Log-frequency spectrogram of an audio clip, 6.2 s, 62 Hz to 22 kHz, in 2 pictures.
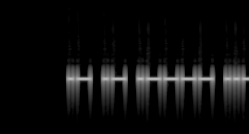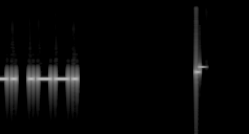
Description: Morse code, heard as a keyed tone, about 22 wpm, 700 Hz. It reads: AA1FP
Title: USA Call Signs - 5 Characters - 2x Character Spacing - 22wpm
